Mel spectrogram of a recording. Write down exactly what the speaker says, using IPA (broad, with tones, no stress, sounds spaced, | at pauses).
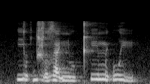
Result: j ʊ˦ ʔ d͡ʑ o̰˦˨ z ä̰˦˨ ɲ u˨ kʰ i˦ m ɪ˦ ʔ w ḭ˦˨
